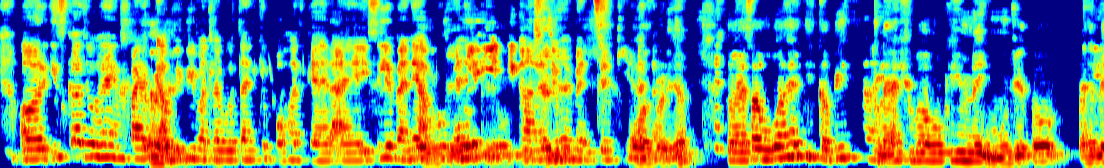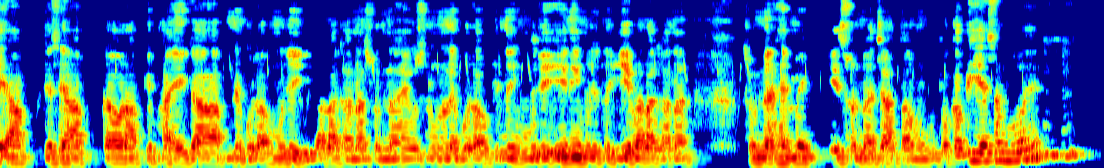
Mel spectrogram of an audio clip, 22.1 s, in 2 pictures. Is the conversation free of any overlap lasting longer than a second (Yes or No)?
No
